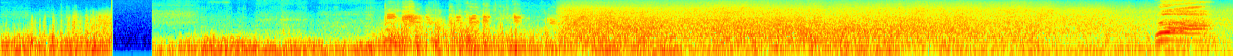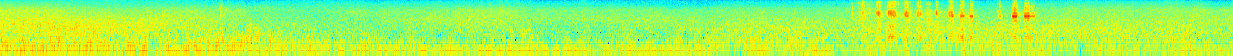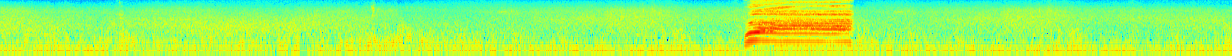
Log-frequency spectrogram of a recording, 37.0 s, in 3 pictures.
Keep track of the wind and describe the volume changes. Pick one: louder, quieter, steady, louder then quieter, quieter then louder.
quieter.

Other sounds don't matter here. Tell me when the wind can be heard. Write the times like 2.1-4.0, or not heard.
0.0-36.9.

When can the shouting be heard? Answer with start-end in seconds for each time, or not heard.
11.5-12.2, 32.1-33.2.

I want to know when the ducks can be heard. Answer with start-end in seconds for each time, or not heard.
3.8-5.8, 20.9-22.7.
